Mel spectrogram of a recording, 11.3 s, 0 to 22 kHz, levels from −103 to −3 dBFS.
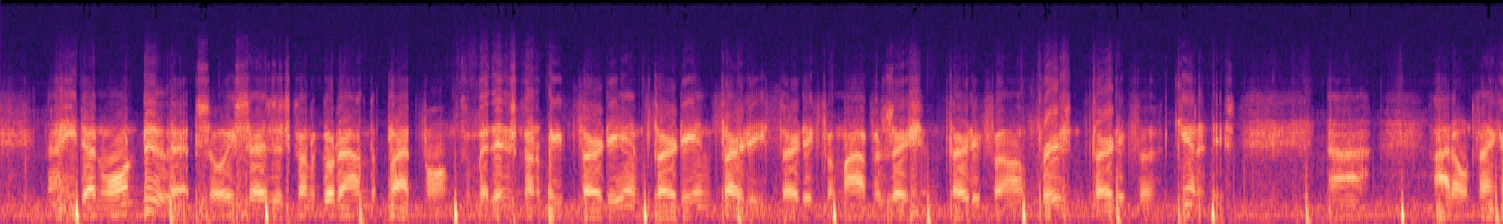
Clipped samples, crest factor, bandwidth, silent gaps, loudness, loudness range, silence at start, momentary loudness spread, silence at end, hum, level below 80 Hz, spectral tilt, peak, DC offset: under 0.1%; 20 dB; 10.5 kHz; none; -19 LUFS; 3 LU; 0 s; 7 LU; 0 s; none; -36 dBFS; -7 dB/octave; 0 dBFS; under 0.1%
